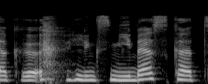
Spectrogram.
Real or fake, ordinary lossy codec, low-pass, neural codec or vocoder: real; MP3, 48 kbps; 9.9 kHz; none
